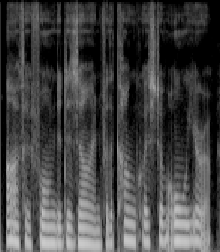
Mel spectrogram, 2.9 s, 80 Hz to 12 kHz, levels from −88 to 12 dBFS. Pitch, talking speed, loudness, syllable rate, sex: 170 Hz, 205 wpm, -16 LUFS, 6.0 syllables/s, female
